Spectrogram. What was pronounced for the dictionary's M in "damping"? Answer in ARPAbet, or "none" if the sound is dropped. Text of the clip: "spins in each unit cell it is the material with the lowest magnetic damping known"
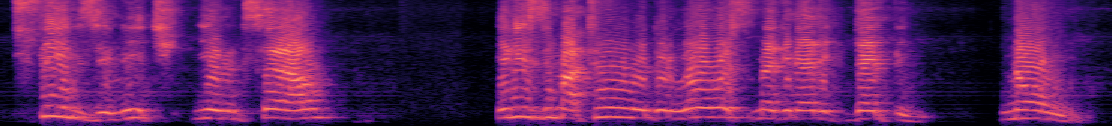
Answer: M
